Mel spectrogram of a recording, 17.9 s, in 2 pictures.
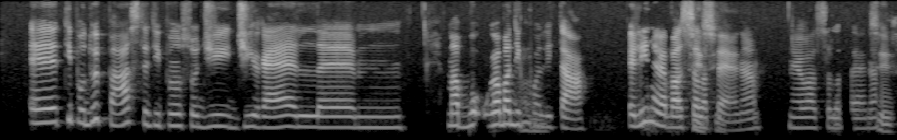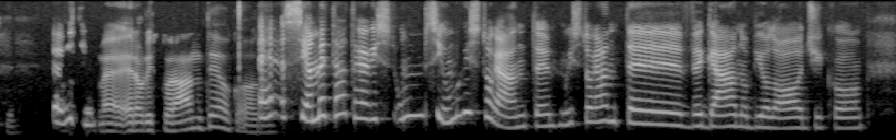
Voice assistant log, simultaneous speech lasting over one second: none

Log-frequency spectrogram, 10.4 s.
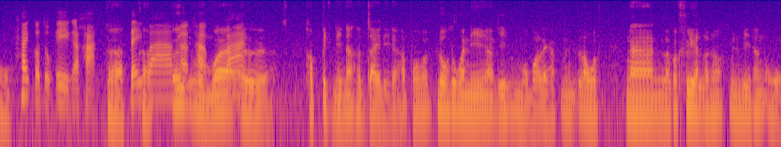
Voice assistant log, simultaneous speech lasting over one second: present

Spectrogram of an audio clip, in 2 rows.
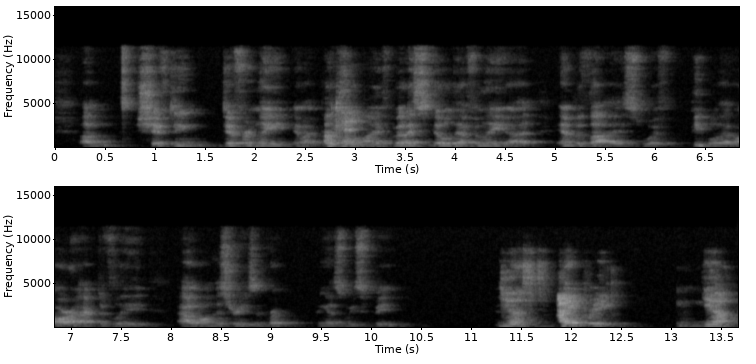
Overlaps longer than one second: none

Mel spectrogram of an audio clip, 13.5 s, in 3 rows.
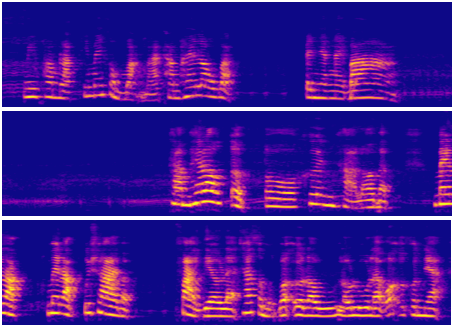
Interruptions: none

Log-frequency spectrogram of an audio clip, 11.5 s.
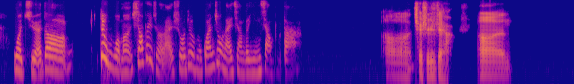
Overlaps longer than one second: none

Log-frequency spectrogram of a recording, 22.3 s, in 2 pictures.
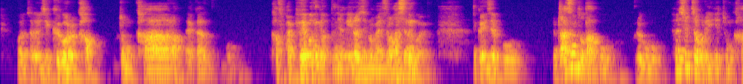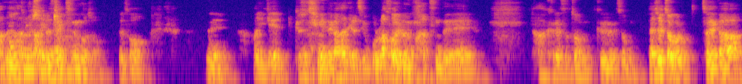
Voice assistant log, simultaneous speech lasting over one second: present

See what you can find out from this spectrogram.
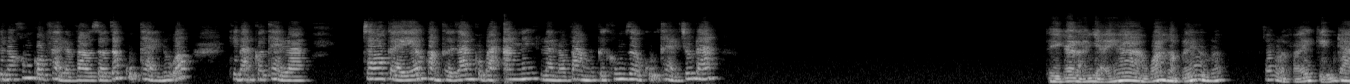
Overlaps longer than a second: none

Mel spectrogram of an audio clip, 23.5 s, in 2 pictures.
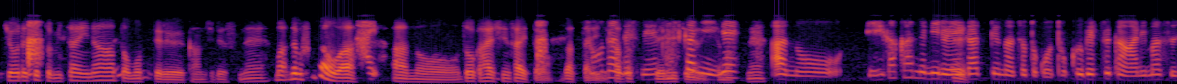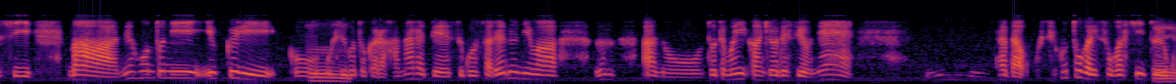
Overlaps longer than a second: present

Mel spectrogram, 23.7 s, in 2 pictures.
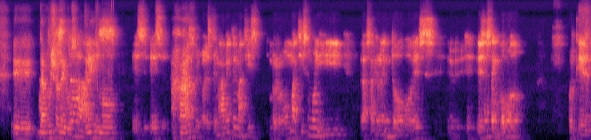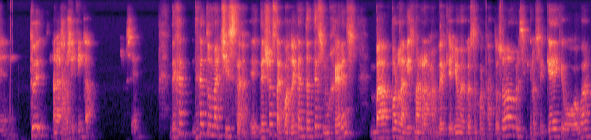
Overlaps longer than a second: present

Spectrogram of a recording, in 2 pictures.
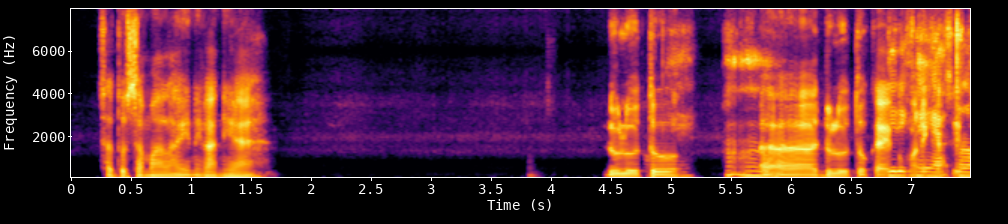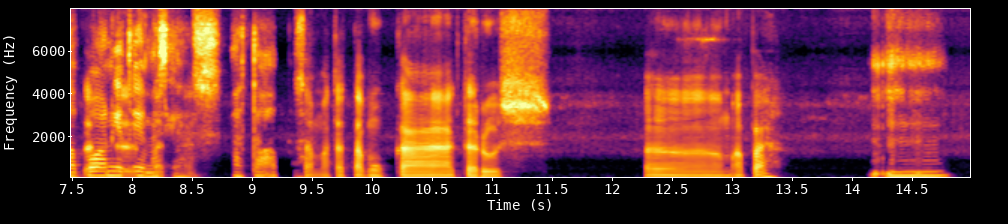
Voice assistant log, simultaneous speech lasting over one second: present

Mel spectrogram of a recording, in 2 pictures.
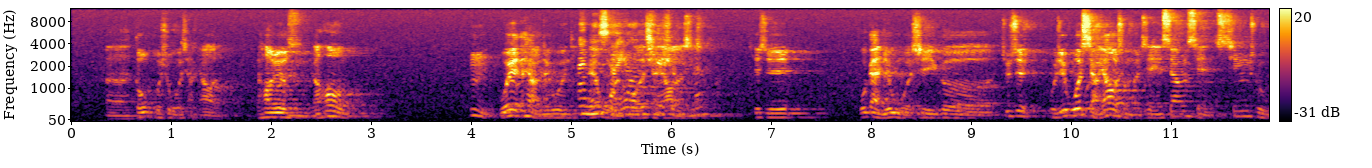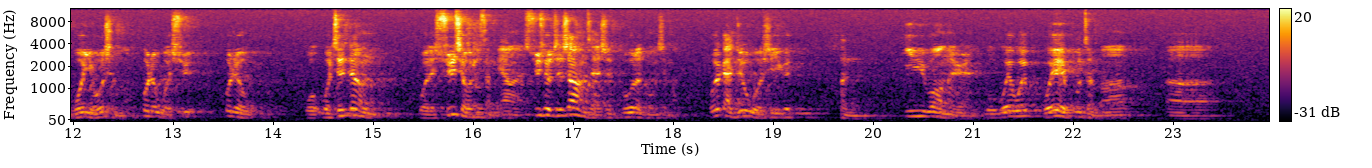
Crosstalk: present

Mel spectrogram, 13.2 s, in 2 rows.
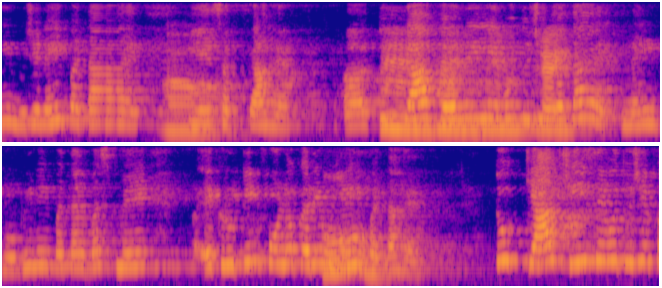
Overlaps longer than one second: present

